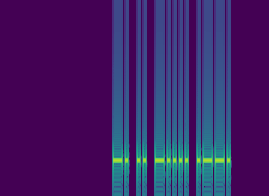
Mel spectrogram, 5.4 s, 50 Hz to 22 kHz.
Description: Morse code, heard as a keyed tone, about 20 wpm, 700 Hz. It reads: NI6P
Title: USA Call Signs - 4 Characters - Repeated 2x - 20wpm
